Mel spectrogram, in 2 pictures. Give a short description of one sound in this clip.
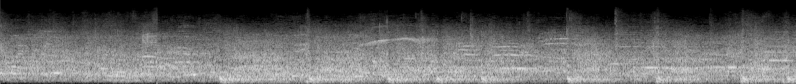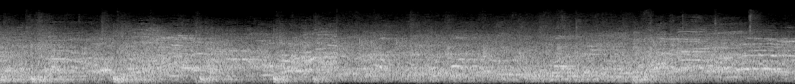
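Young men shout to each other on an open pitch, heard from a distance.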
